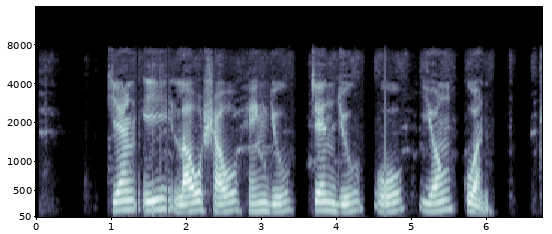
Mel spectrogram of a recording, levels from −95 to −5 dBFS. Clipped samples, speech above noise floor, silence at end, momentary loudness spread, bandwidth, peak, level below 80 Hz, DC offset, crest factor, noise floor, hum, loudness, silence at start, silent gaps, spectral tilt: under 0.1%; 53 dB; 0 s; 9 LU; 7.8 kHz; -2 dBFS; -62 dBFS; under 0.1%; 18 dB; -71 dBFS; none; -19 LUFS; 0.95 s; none; -6.5 dB/octave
